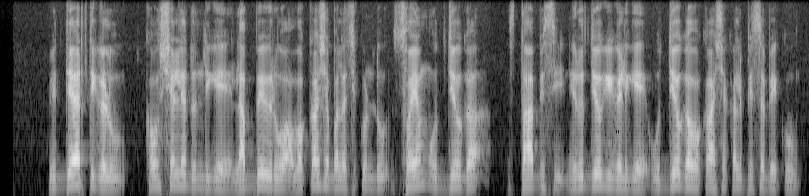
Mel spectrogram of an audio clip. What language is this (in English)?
Kannada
